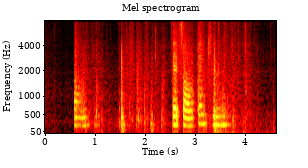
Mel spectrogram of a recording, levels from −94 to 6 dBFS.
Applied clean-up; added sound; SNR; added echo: neural mask model RNNoise.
